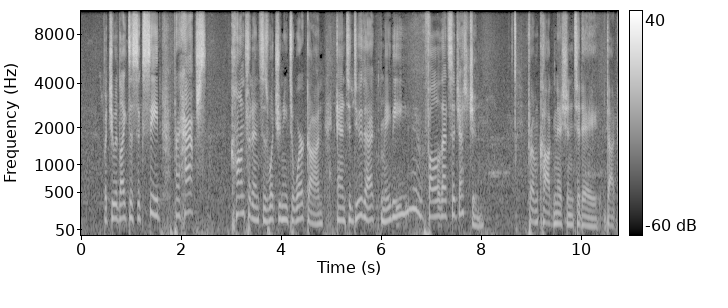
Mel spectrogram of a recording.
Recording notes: podcasts live from Cafe Anyway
